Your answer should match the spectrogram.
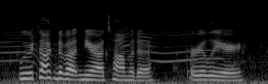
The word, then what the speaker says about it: Automata: And yeah, like last year, we were talking about Nier Automata earlier. Or Automata, depending on how you say it.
